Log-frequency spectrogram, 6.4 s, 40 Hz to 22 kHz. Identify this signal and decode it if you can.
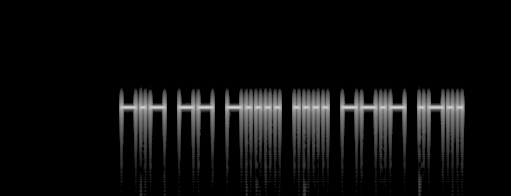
Morse code, heard as a keyed tone, about 21 wpm, 700 Hz. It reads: KM6HQL
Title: USA Call Signs - 6 Characters - Repeated 3x - 20wpm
